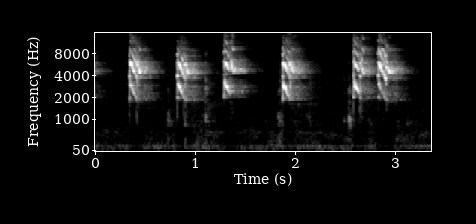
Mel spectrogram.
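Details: Lovebirds, a breeding pair, making loud piercing chirps about once every half second, six harsh bursts that drop slightly in pitch, the last two close together.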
